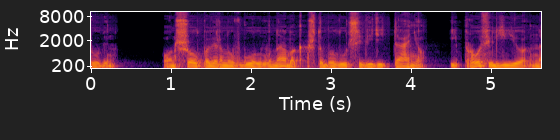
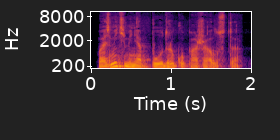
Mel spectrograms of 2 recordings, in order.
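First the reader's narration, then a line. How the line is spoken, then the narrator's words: Plain. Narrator (Russian): сказала Таня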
